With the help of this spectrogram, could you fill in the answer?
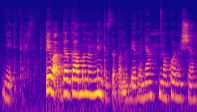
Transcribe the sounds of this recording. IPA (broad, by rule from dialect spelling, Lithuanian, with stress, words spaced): nʲɛˈdʲiːdʲɛlʲs ˈtɐɪ ˈʋɐ ˈbʲɛt ˈɡɐlˠ ˈmɑːnoː ˈmʲɪnʲtʲɪs dɐˈbɐr nʊˈbʲeːɡɐ ɐˈnʲɛ noː ˈkoː ˈmʲɛs ˈt͡ʃʲɛ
